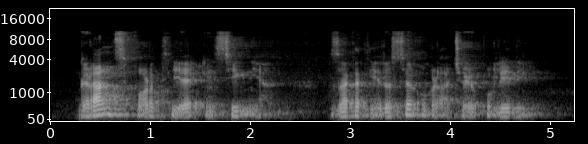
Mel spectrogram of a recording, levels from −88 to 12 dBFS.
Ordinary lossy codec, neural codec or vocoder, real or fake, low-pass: none; vocoder, 22.05 kHz, 80 mel bands, HiFi-GAN; fake; none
